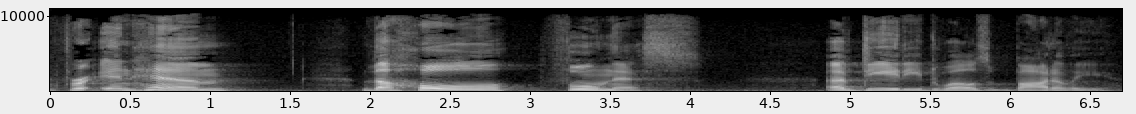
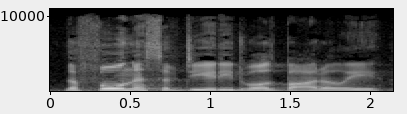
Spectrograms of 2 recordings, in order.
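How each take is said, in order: First: "whole" drawn out and weighted, slowly; stress on whole. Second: Said in the usual way. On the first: Shown as a demonstration. Pastor showing the church the stress on "whole", slow and weighty. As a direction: lean hard on "whole" in "the whole fullness". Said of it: "It's making a repetition". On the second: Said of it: "It doesn't just say".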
